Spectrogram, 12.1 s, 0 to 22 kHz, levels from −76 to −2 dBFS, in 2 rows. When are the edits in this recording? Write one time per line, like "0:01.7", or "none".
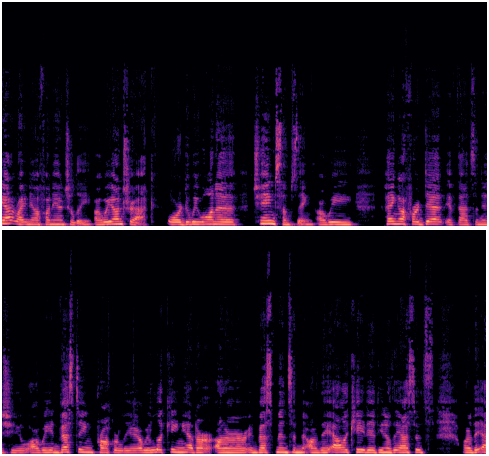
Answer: none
